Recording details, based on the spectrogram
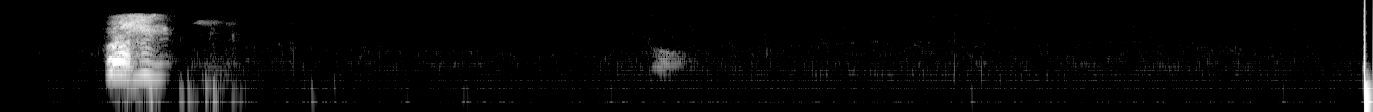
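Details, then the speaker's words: Person sneezing a little into their hand: a single loud, abrupt sneeze burst near the start, then near silence with a faint sound and a click; sneezing. "Come on, buddy. I just sneezed in my hand a little."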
